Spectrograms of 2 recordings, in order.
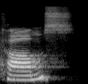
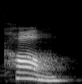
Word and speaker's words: come: the word is pronounced please don't pronounce the E this e right here that comes after the M that e is inexistent you say come not come just like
